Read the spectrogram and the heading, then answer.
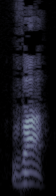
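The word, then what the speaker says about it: وا (は): میں حیران ہوں کہ جب ہم ہیرا گانا میں لفظ وا لکھتے ہیں تو ہم وا کے بجائے ہا کا حرف استعمال کرتے ہیں. تاہم اس کا تلفظ وا کرتے ہیں.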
